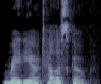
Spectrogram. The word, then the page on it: radio telescope: American English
